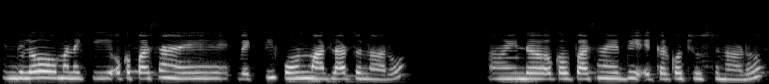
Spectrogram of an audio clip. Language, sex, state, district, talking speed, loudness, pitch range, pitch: Telugu, female, Telangana, Karimnagar, 125 wpm, -16 LUFS, 260-285 Hz, 275 Hz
